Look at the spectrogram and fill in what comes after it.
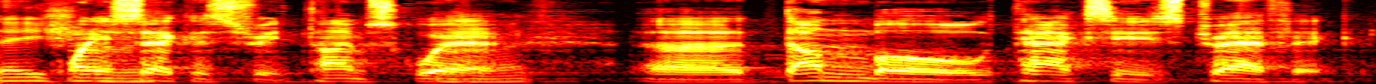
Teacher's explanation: The tongue tip hits the teeth or close to them on TDN sounds instead of, you know, a little further back.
